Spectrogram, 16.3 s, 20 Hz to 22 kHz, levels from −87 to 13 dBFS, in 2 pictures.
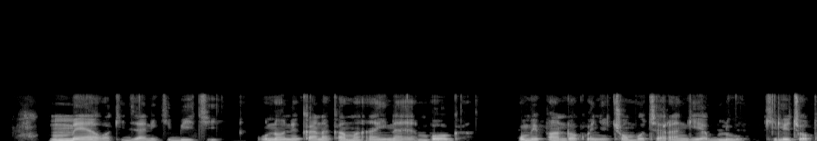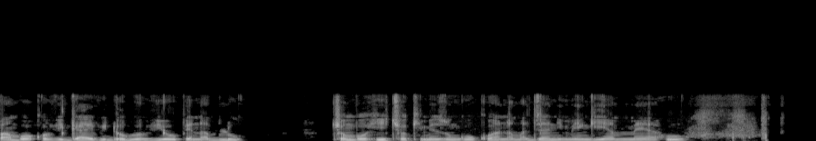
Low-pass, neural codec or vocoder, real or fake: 7.2 kHz; none; real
